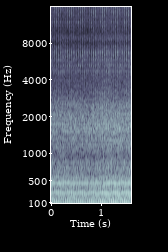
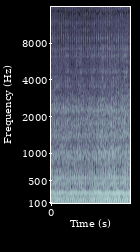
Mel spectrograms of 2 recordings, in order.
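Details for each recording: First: Curbside-rescued MTD mower with a Tecumseh single-cylinder engine, just after the carburetor bowl was cleaned of muck and refuelled. It runs at a fast steady drone with speed drifting up and down; the RPM is hunting and the cause is unconfirmed. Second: Curbside-rescued MTD mower, Tecumseh single-cylinder: even, steady beat with no metallic rapping. The earlier hard rapping noise is gone and it sounds normal; it is still on 0W-20 oil pending an oil change.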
